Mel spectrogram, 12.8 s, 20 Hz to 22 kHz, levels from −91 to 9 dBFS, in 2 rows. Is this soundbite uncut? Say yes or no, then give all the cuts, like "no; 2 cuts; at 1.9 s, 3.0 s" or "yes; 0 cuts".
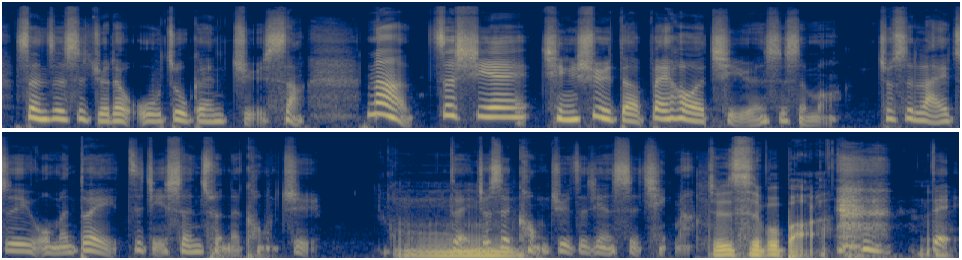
no; 1 cut; at 11.0 s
